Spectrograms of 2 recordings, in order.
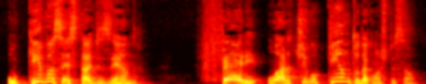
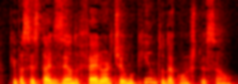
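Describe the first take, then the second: First: The pitch closes downward at the end, commanding. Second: The pitch rises at the end like a question. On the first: The speaker sounds forceful and in command. The speaker calls it right. "eu fecho no final... uma inflexão de comando" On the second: The speaker sounds somewhat unsure. The speaker calls it wrong. "a minha inflexão vocal era de uma pergunta"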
